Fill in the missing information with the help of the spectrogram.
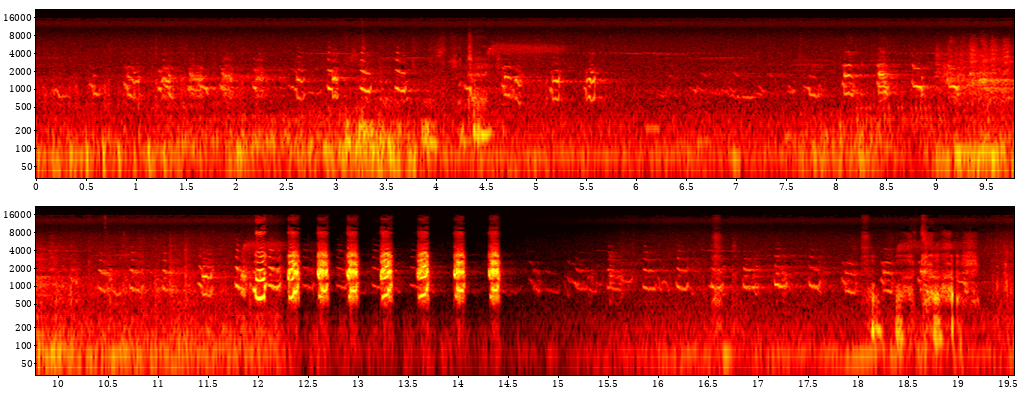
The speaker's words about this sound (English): Here comes the gobblers. There's one. There's two. I know those are the gobblers.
